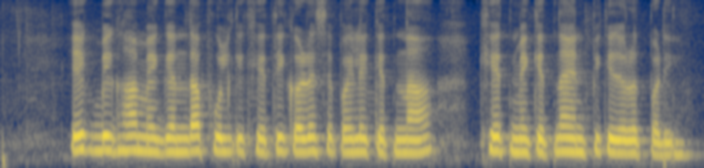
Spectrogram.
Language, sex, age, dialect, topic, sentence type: Magahi, female, 31-35, Western, agriculture, question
